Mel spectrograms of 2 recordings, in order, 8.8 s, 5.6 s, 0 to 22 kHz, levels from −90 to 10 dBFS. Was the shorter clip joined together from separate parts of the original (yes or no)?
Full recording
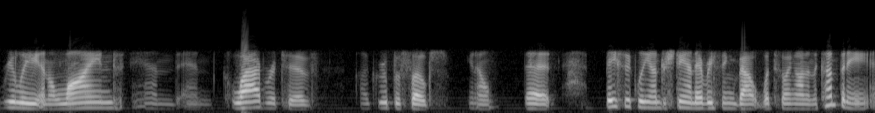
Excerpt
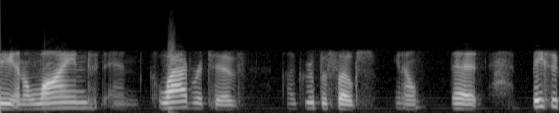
yes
